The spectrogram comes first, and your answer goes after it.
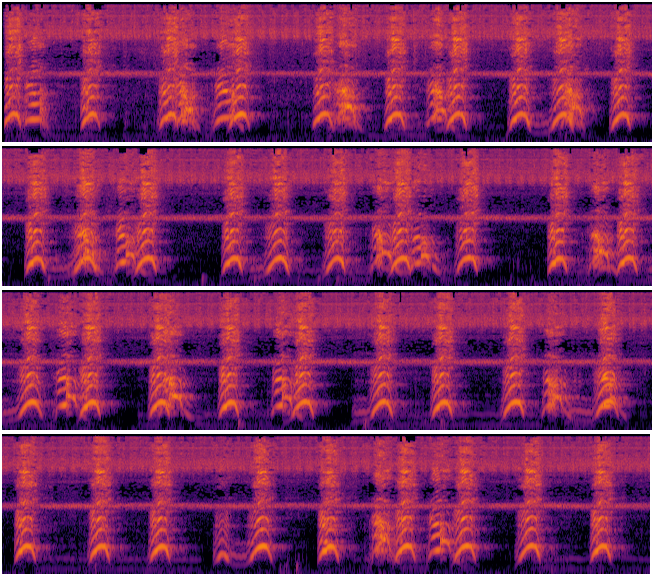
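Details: Continuous dog barking, rapid and somewhat irregular, roughly two barks a second over twenty seconds, some barks doubled or overlapping, a steady high tone humming underneath throughout.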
